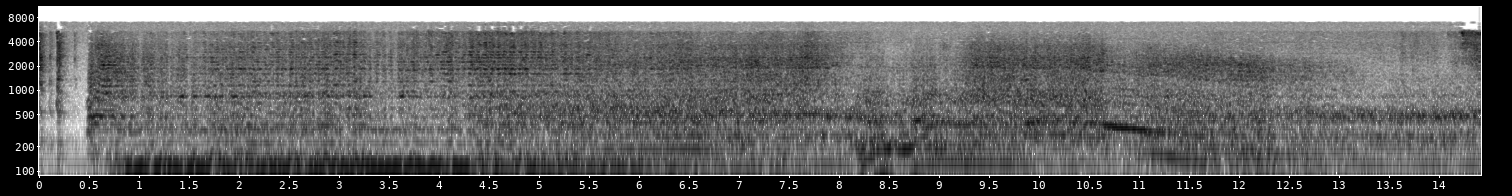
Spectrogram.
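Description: A car drives along with a steady engine rumble and road noise, a low continuous hum holding at an even loudness throughout, with no voices.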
